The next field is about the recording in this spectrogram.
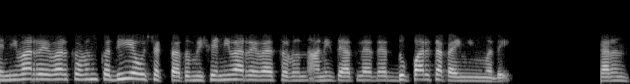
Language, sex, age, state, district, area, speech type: Marathi, female, 45-60, Maharashtra, Nanded, urban, conversation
